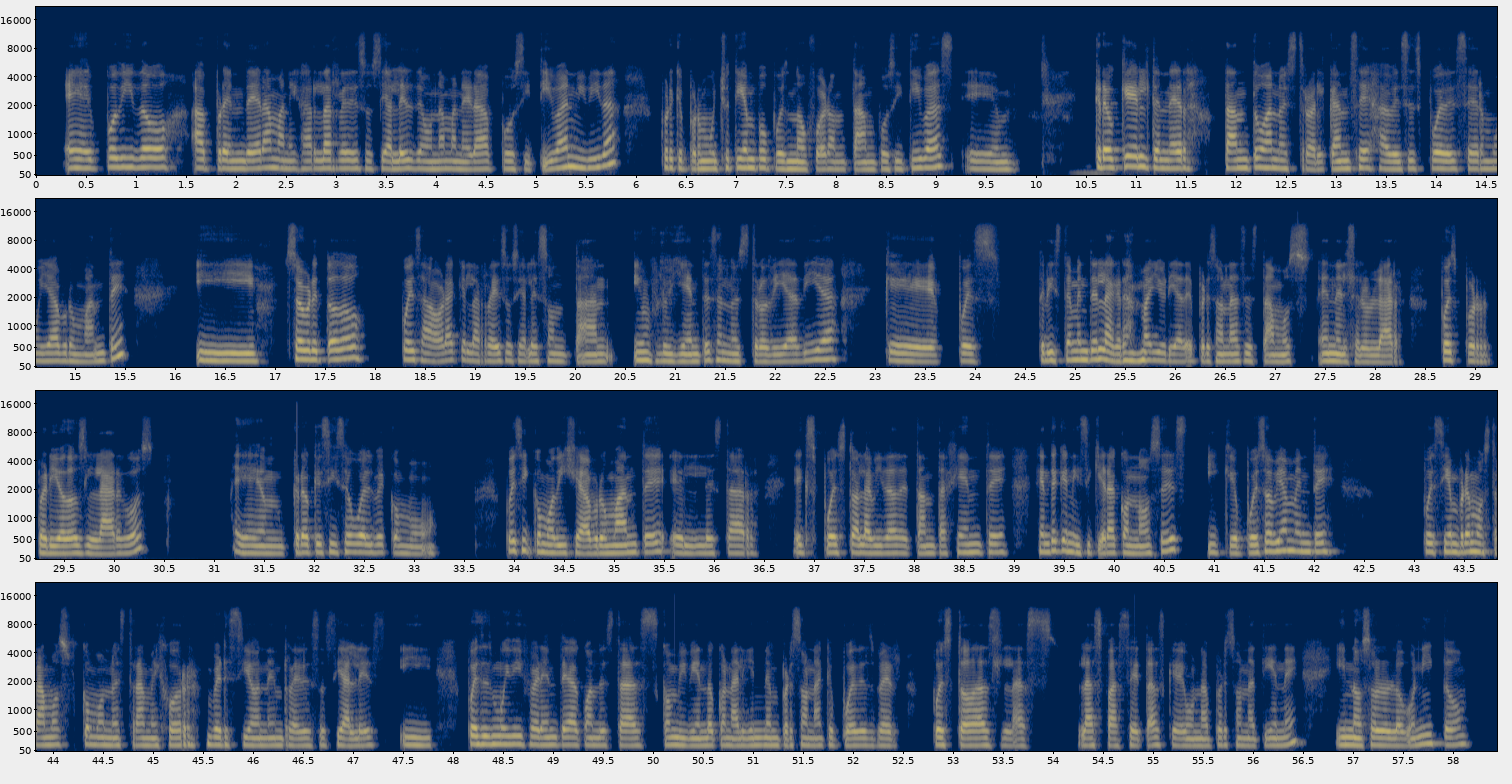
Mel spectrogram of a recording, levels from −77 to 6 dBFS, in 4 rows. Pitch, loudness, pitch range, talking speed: 180 Hz, -22 LUFS, 170-195 Hz, 145 wpm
